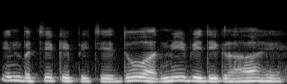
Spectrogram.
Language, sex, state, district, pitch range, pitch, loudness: Hindi, male, Arunachal Pradesh, Papum Pare, 140-160 Hz, 150 Hz, -15 LUFS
